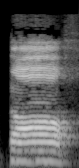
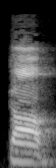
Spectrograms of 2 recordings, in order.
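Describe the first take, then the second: First: The word ends with a soft breathy f. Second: The word ends with a hard p stop. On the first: The speaker calls it right. "একটু আহ হালকা করে একটু বাতাস মুখের ভেতর থেকে বার হবে" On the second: The speaker calls it wrong. "পুরোপুরি কাপ বলবেন না"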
